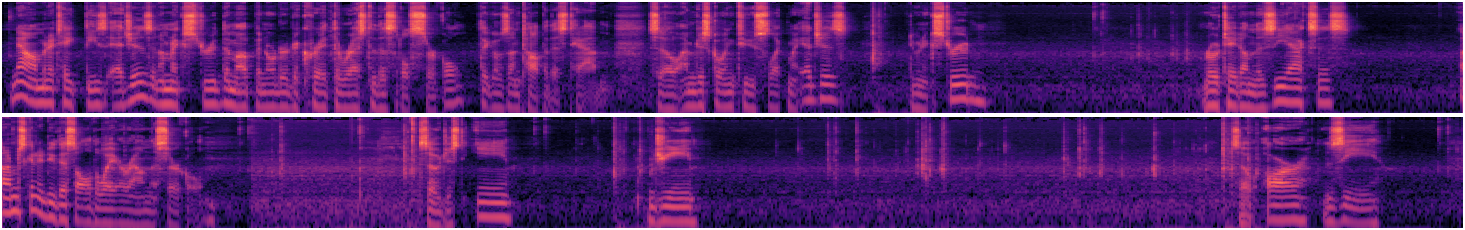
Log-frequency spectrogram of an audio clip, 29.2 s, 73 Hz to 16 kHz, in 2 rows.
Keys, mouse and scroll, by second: 3.3-4.1 scroll down 9, 4.1-4.7 scroll up 6, 5.0-5.4 scroll up 2, 6.4 click, 7.4 shift+click, 8.6 e, 11.2 r, 13.0 e, 15.5 r, 17.1 e, 17.8 r, 18.5 e, 20.6 g, 23.7 ctrl+z, 25.2 ctrl+z, 26.7 r, 29.1 e.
